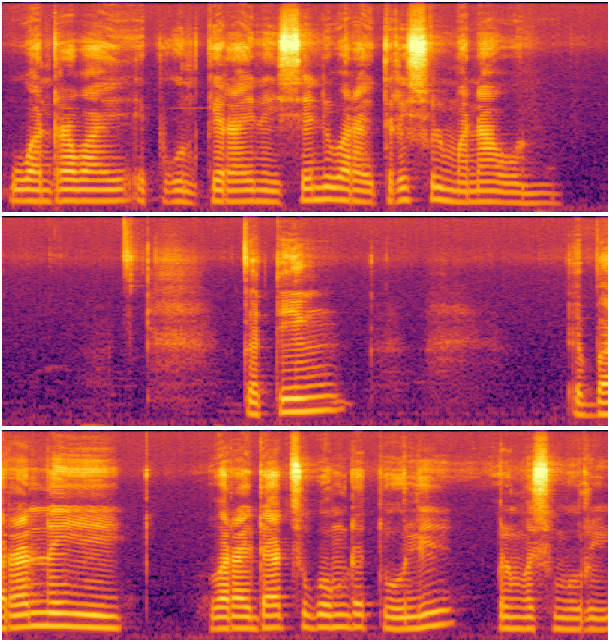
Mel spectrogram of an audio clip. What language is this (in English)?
Siar-Lak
